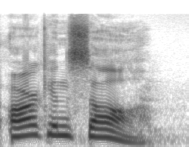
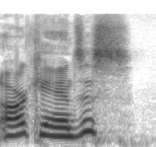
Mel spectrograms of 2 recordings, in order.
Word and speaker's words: Arkansas: Arkansas must be pronounced Arkansas, not Arkansas, even though that's the way it's spelled.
